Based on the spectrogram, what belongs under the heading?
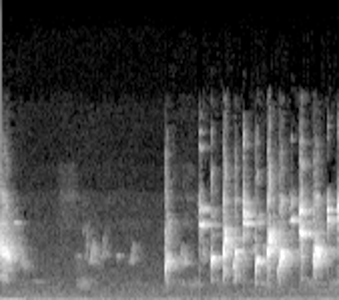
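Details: Competition goldfinch, subspecies balcanica, recorded for a Serbian-run world goldfinch song championship; a short high twitter, then a pause, then a lively burst of rapid chattering notes and tinkling trills from two seconds on.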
